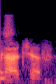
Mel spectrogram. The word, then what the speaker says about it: Kotcheff: Kotcheff, right.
